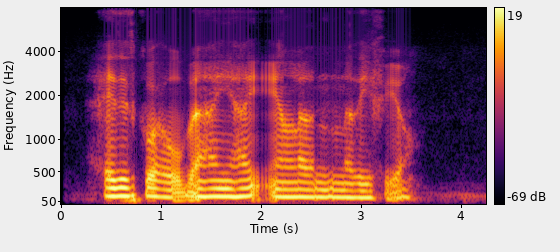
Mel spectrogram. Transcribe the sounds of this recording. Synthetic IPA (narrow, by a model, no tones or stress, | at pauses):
ħɪðɪd̪kʰʊwɑħṵːʔʊ̰ba̰ːɦɐnjɐɦɛjɪ̰nlɐnɐðiːfɪ̰jɔ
